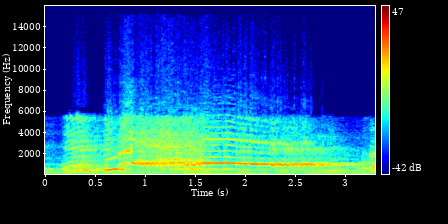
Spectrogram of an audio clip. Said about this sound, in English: People, you know, just screaming and writhing in convulsions.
